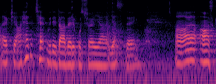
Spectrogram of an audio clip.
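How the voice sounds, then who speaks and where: A man with a Korean accent giving a conference talk, halting and self-deprecating with many fillers. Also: fairly high pitch, dark tone, slight background noise. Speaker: nurse presenter. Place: conference hall. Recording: reverberant hall, faint background ambience.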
